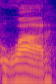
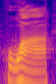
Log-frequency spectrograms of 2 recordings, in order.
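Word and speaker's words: Aouar: It's Houssem Ouar. Ouar.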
